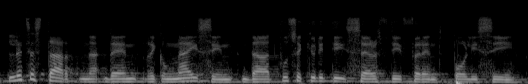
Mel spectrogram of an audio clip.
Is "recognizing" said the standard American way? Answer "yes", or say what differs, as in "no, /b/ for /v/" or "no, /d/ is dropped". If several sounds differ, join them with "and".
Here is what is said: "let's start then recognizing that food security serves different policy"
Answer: no, /s/ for /z/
